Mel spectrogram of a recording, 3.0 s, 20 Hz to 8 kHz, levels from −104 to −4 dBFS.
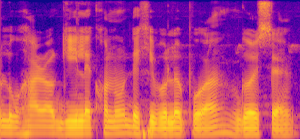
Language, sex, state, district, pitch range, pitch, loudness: Assamese, male, Assam, Sonitpur, 90-100 Hz, 95 Hz, -16 LUFS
